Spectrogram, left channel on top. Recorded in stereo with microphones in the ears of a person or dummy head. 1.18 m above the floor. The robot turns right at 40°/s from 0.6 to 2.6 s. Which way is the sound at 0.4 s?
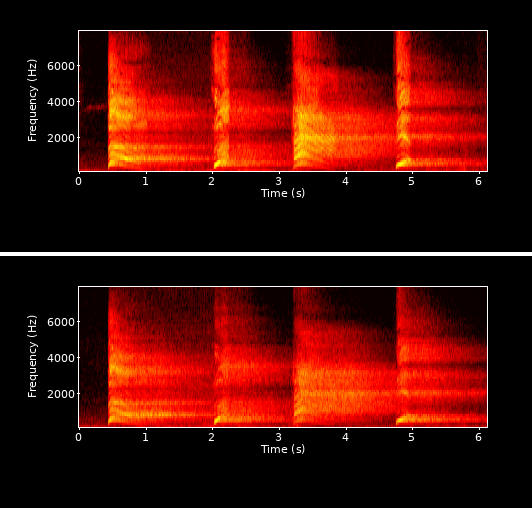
20° left (ahead or behind).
